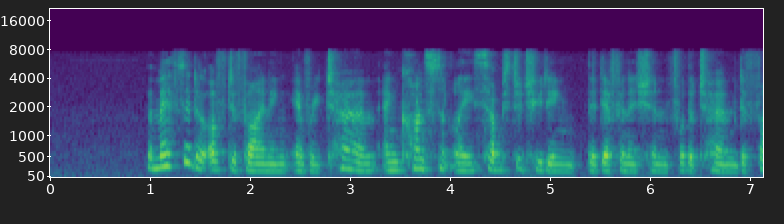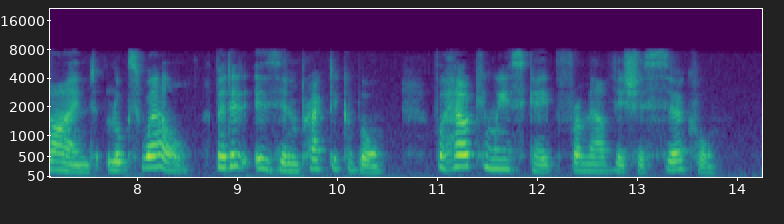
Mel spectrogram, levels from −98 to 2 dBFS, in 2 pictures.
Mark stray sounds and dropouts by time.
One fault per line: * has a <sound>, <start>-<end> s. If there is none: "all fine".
all fine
